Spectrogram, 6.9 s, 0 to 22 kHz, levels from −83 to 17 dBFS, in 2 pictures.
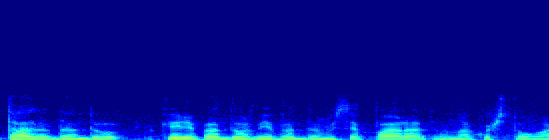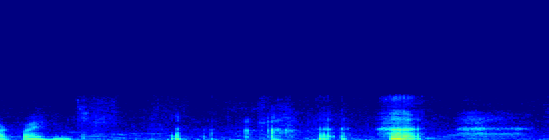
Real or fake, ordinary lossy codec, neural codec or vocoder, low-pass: real; AAC, 48 kbps; none; 7.2 kHz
